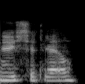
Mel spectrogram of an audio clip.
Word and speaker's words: Neuchâtel: Postdoctoral researcher in Switzerland, University of the Neuchâtel, or how to pronounce? And then Neuchâtel.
